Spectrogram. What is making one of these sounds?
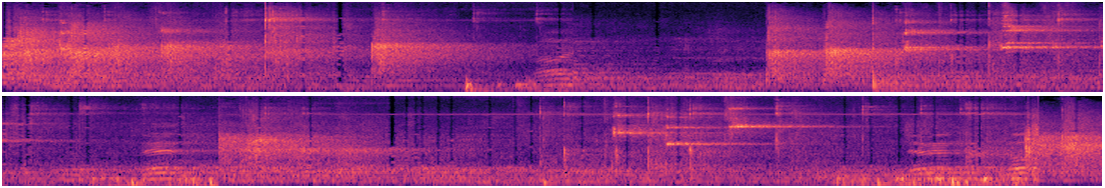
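A table tennis ball clicks off paddles and the table in a rally.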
